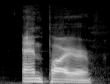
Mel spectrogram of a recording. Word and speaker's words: empire: Alors, le mot pour empire est le même qu'en français, mais prononcé empire.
